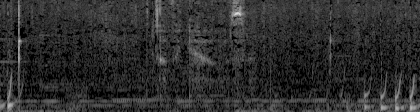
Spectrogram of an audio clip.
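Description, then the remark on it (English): Soft liquid bubbling and dripping, a few scattered pops early on, then a quick run of wet bubbles near the end, with faint whispering underneath. “Just listen to the bubbles and the sound of my voice as you just relax.”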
